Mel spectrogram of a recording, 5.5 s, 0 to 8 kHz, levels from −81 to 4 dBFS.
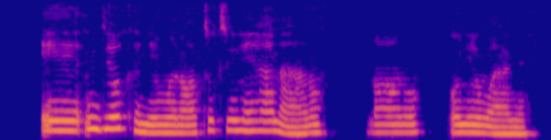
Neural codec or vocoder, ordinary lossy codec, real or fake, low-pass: codec, 16 kHz, 8 kbps, FreqCodec, smaller model; none; fake; none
